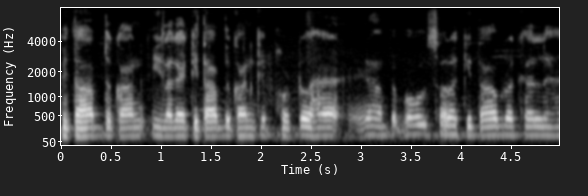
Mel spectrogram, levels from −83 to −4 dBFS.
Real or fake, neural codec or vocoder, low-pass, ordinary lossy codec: real; none; none; none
